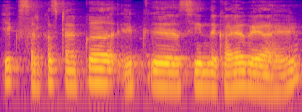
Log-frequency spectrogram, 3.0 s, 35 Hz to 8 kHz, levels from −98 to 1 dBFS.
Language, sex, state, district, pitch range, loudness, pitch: Hindi, male, Rajasthan, Jaipur, 120-140 Hz, -15 LUFS, 125 Hz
